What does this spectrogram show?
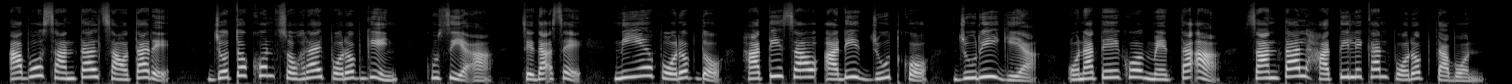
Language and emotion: Santali, neutral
